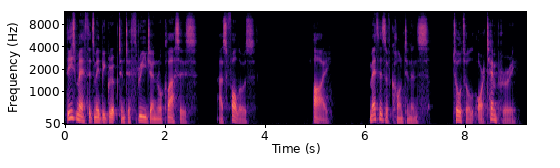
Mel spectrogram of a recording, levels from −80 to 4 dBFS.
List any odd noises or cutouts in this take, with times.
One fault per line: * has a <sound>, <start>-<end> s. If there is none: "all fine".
all fine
